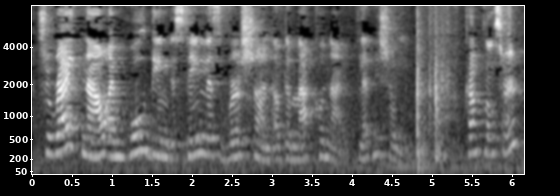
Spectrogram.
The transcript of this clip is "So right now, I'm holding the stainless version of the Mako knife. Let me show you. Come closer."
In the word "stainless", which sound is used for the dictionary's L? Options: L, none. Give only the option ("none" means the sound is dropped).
L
